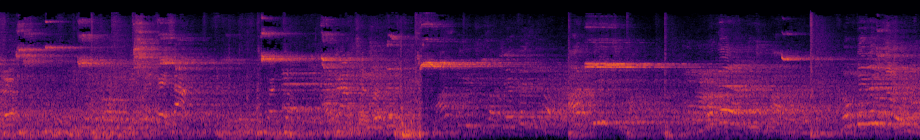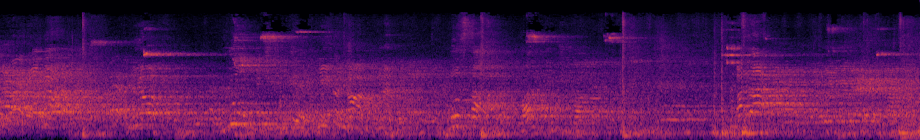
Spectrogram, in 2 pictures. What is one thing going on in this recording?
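Young men shout and call out across the hall.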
